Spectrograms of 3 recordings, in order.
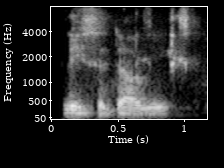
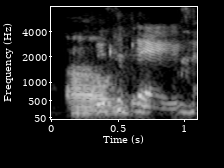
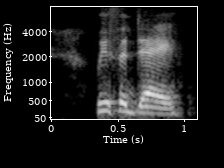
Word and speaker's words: Lisa Day: Lisa Day, actually. I'm sorry. Yeah, no, that's all right. She's our colleague who serves the UU Church in Nora. Pronounce it again for me, please. Lisa Day, as in Day. Okay. Not night.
